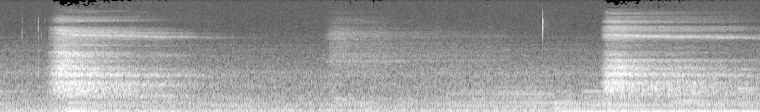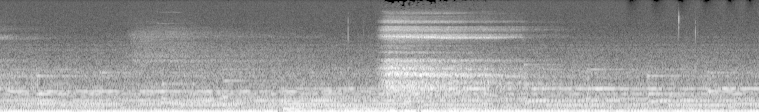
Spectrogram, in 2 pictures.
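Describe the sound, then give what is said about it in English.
Slow, deep cleansing breaths in and out during a meditation practice, several long airy breaths at an even pace over soft, sustained background music. “To start this practice, we're going to take some deep cleansing breaths.”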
